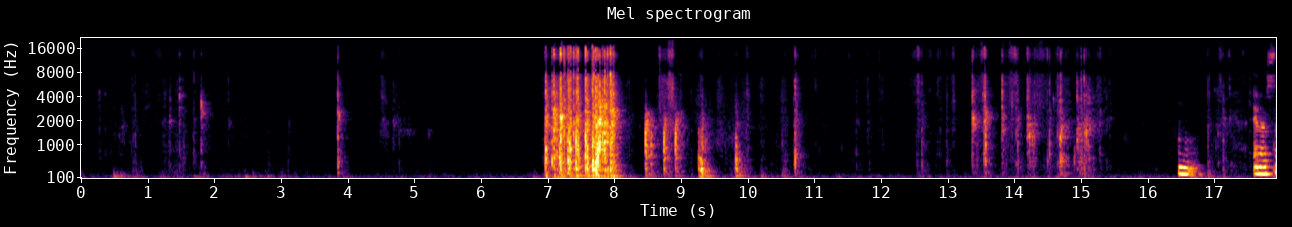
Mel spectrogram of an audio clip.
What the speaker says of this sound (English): Let's pull all the cards first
